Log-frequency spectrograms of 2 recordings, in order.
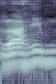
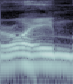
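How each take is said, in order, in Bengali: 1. 'r' হালকা ও পাতলা। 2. 'r' মোটা ও ভারী। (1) "রাহিম না বললে" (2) "আমরা রহিম বলবো"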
